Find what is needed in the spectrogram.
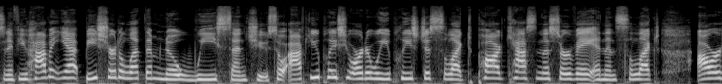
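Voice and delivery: upbeat, loud sponsor read. Acted. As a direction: sell it like a hosted podcast ad.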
